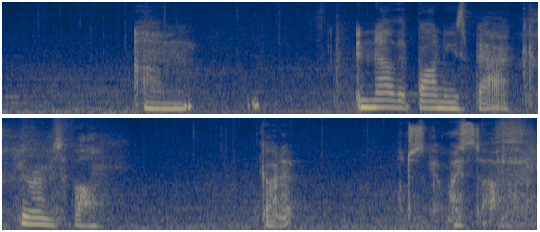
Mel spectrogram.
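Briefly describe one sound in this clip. A young woman speaks quietly and tensely, close by.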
